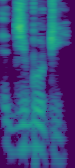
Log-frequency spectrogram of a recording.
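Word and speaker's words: Djibouti: सा देश है ये जिबूटी, राइट। जिबूटी का जो कैपिटल है उसका नाम भी जिबूटी ही है, डी से इसका स्पेलिंग स्टार्ट होता है, राइट।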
